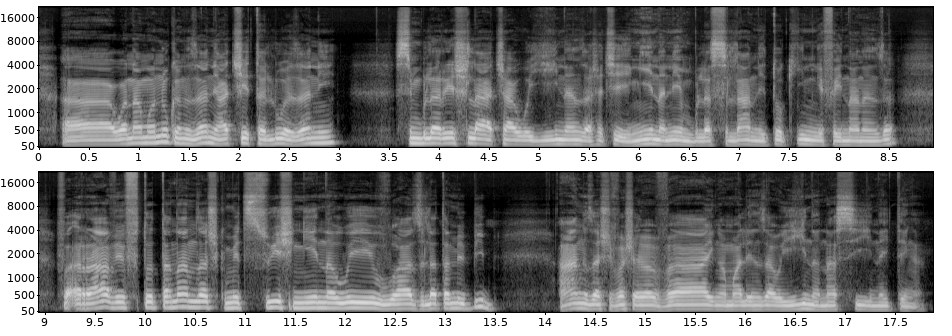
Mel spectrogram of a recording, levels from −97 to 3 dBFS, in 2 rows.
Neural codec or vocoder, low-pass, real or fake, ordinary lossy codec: none; none; real; none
